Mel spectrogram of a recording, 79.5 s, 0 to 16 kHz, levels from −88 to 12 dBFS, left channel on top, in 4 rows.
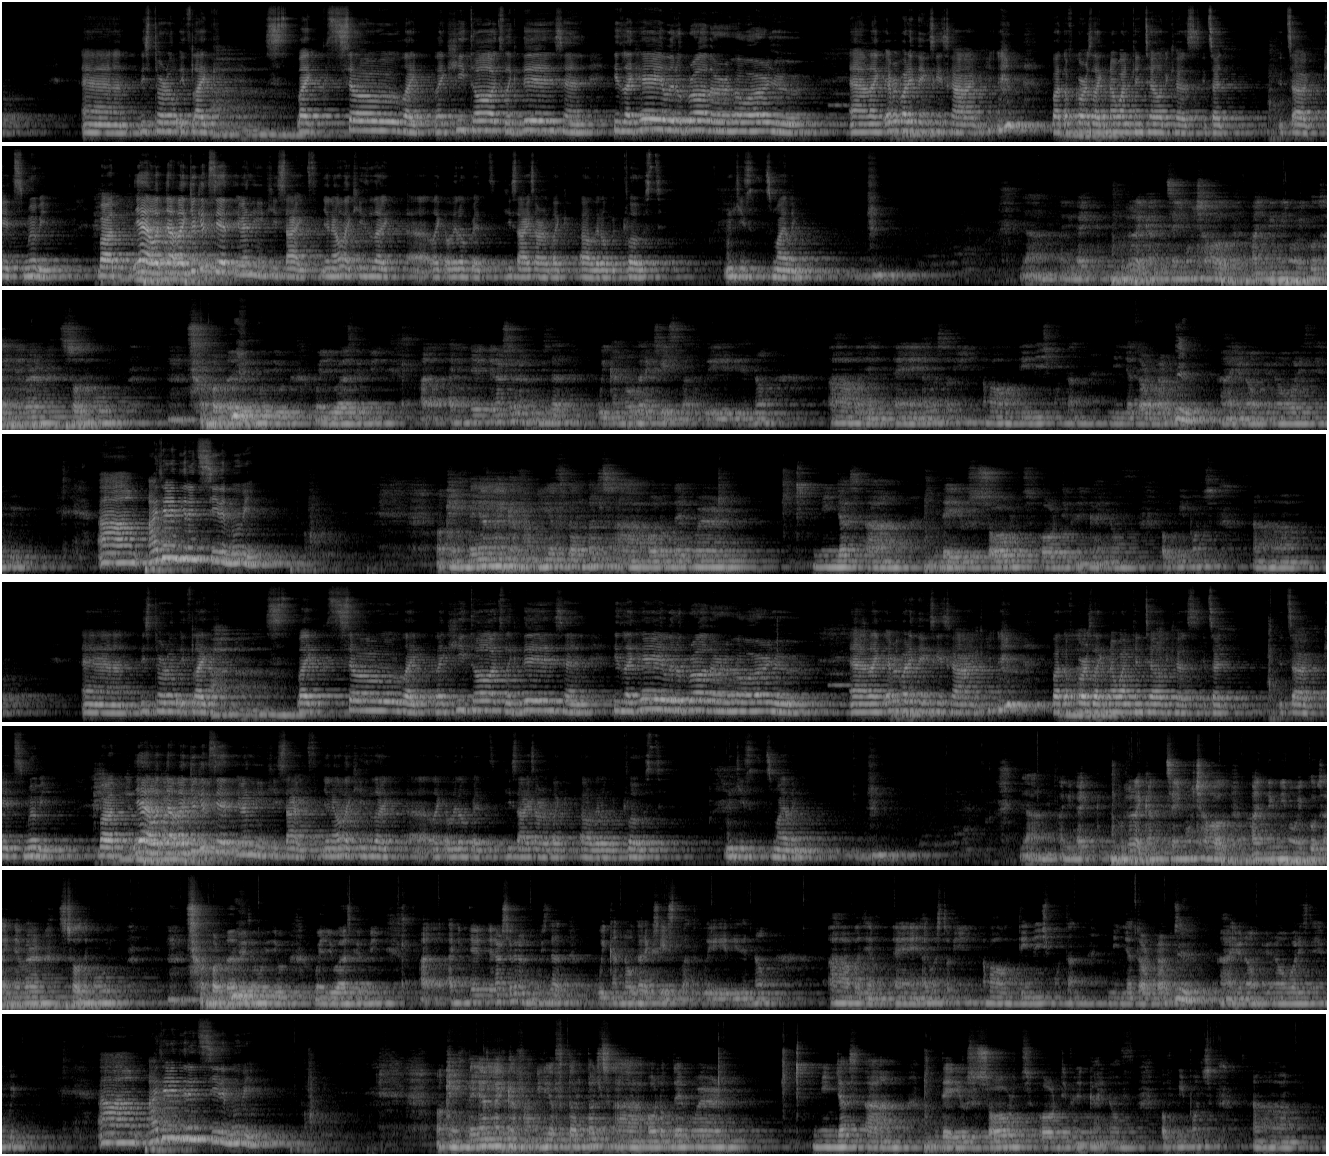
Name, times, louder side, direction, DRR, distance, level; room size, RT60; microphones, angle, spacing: voice 1, 1.2-3.2 4.0-4.2 4.4-8.9 9.2-12.0 12.7-15.4 15.8-18.3 19.1-20.6 21.3-27.1 27.4-28.3 28.5-29.6 30.7-31.9 32.9-33.2 43.2-43.5 57.3-57.6 60.7-63.5, left 2 dB, 20° left, 5 dB, 0.4 m, -33 dB
voice 2, 3.1-4.4 12.4-13.0 13.3-13.8 15.8-16.6 17.3-17.4 18.8-19.1 21.2-22.9 30.6-30.8 32.3-33.3 34.2-34.5 34.8-41.8 42.2-48.4 48.6-51.7 52.1-56.0 56.3-57.4 58.0-59.9 64.2-64.5 65.2-70.5 71.3-78.1 78.4-79.1, right 2 dB, 85° right, 3 dB, 0.8 m, -39 dB
7.6 x 3.2 x 6.0 m, 2.1 s
head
